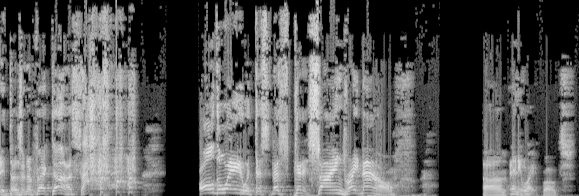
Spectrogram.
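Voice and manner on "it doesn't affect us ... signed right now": much higher, laughing mock voice; mock gleeful official. Voicing Saudi officials laughing off the pledge, high and gleeful. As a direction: gloat through a laugh.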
